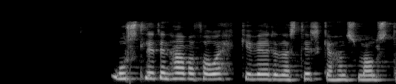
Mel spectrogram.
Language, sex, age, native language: Icelandic, female, 50-59, Icelandic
